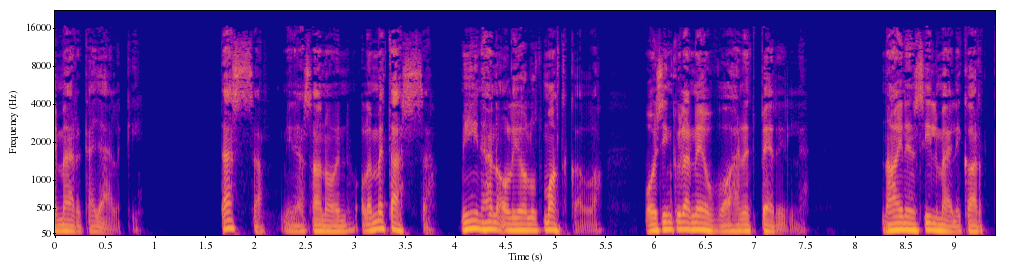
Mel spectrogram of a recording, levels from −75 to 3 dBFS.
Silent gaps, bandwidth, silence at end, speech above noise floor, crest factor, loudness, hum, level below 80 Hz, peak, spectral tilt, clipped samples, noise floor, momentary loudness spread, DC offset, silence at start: none; 17 kHz; 0.1 s; 63 dB; 18 dB; -17 LUFS; none; -42 dBFS; 0 dBFS; -5 dB/octave; under 0.1%; -80 dBFS; 13 LU; under 0.1%; 0 s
